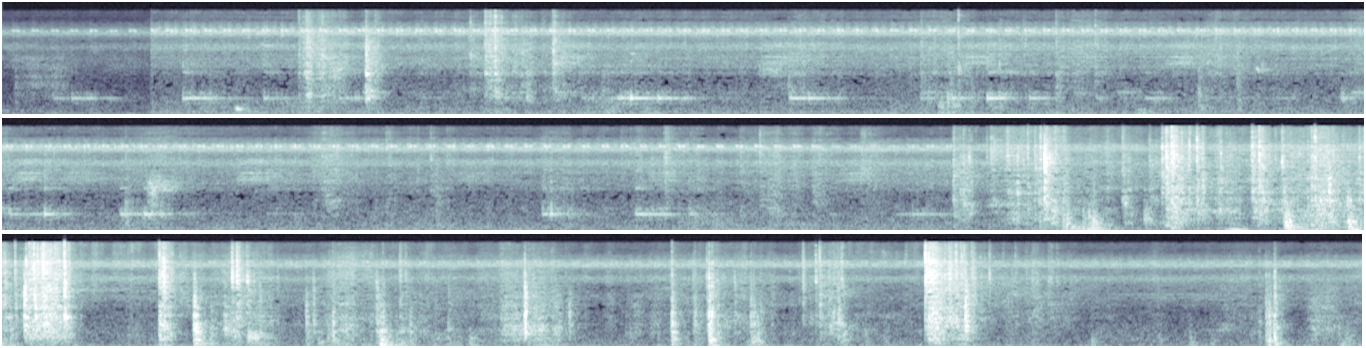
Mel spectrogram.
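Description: Insects trilling in a steady high pulse, with a short lower call repeating about once a second through the first half. From a little past halfway, bamboo poles knock and clatter as they are gripped and climbed on, loudest just past halfway and again near the end.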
